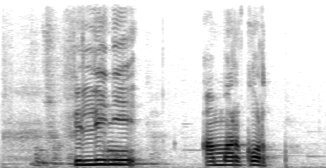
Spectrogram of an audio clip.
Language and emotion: Russian, neutral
